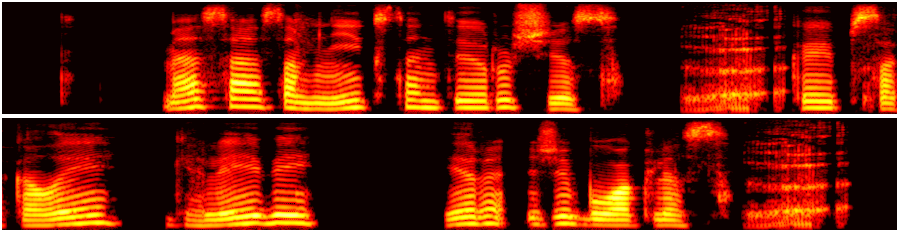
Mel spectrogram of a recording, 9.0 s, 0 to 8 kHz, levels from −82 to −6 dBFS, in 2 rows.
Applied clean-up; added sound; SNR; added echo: classical method spectral subtraction.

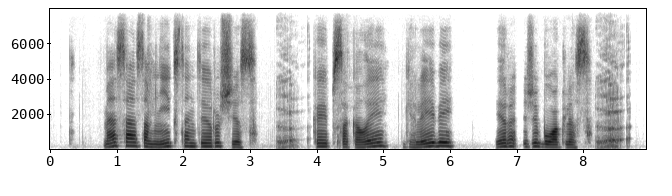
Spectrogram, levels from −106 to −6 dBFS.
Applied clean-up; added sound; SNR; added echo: neural mask model RNNoise.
